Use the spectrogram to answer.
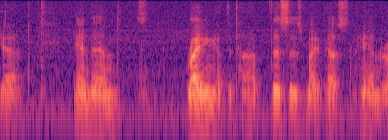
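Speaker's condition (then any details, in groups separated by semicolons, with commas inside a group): Essential tremor; hand tremor, dominant hand; diagnosed late 30s, focused ultrasound treatment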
